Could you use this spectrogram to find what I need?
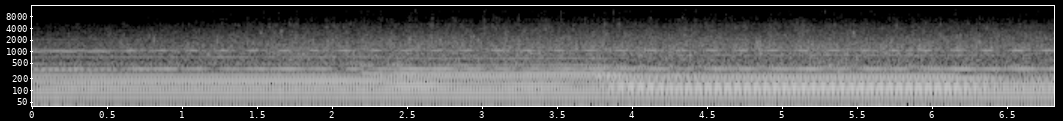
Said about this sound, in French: Le vent souffle sur l'eau de la rivière. Elle ondule doucement devant moi. L'eau coule et ne s'arrête pas.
